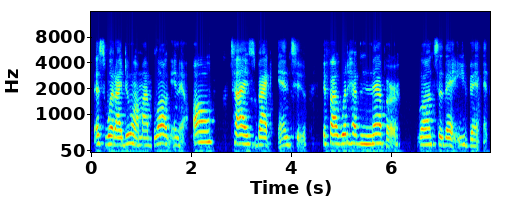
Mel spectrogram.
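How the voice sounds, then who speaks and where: Speaking slowly in a mid-range voice, a young woman at home recounts her own story as a guest on a video call. She's earnest and emphatic, tending to repeat points and begin sentences again. The personal testimony comes through in dull, lo-fi video call sound.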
